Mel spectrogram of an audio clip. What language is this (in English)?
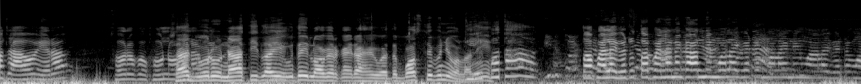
Thai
